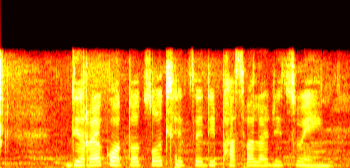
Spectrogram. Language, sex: Tswana, female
